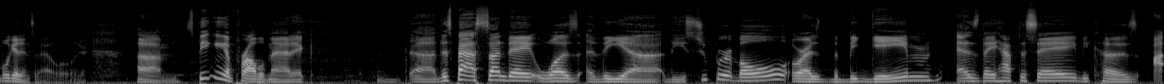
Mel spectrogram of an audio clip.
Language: English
